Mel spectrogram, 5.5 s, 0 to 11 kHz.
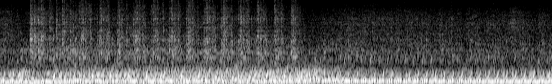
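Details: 1998-2000 Lexus LS400 1UZ-FE VVT-i V8 on test with new rebuilt LHD harness: quick throttle blips, then drops to smooth, even idle with no misses, knocks or ticks; runs healthy.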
